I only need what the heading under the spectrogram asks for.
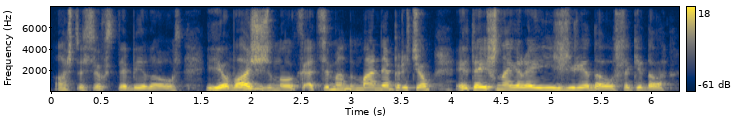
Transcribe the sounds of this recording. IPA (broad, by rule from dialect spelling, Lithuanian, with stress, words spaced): ɐʃ tʲiɛˈsʲoːk sʲtʲɛˈbʲeːdɐʋɐʊs jɛʊ ɐʃ ʒʲɪˈnoːk ɐtʲˈsʲɪmʲɛnʊ mɐn nʲɛ pʲrʲɪ ˈt͡ʃʲoːm ɪ tɐɪ ʃnɐɪˈrɐɪ ɪ jiː ʒʲʊˈrʲeːdɐʋɐʊ sɐˈkʲiːdɐʋɐ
